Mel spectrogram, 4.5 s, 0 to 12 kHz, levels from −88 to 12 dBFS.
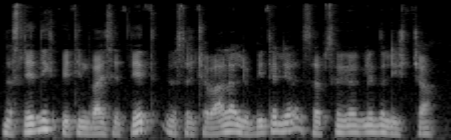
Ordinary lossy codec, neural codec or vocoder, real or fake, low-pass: none; none; real; 10.8 kHz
